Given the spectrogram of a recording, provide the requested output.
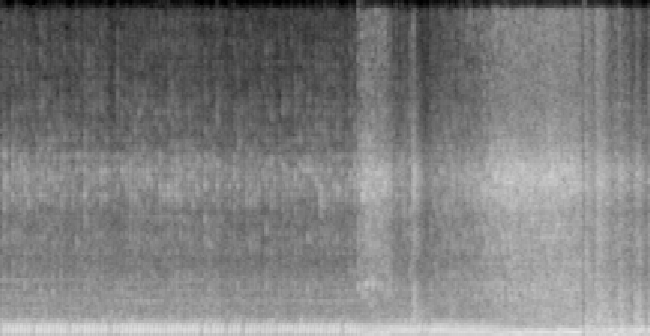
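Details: Normal running of a rebuilt Predator small engine on its first start after the rebuild, with the fuel bowl filled, before a one-hour break-in idle: a loud, steady run with an even, fast firing beat that holds smooth and strong.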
